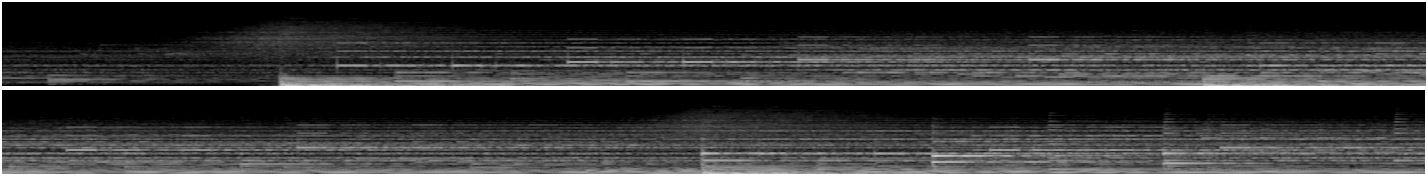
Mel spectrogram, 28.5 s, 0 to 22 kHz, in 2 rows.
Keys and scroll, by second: 12.1 F10.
